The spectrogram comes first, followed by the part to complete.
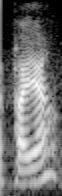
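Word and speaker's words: paella: पाया बोलते हैं ना, लिखा हुआ पायला होता है ना, लेकिन फाया लिखा जाता है पायला, लेकिन प्रोनाउंस किया जाता है फाया। डबल एल को ये प्रोनाउंस करते हैं, डबल एल को वो ये प्रोनाउंस करता है।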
